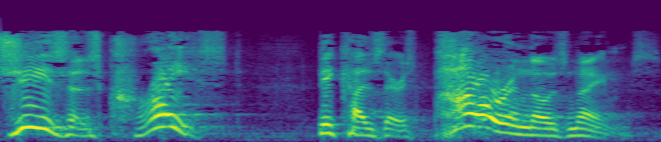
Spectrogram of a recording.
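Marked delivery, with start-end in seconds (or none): 0.0-1.7 slow, loud, forceful, exasperated delivery. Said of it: "You say".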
